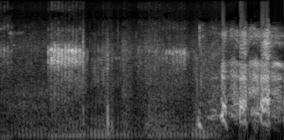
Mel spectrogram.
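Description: A cat purrs loudly right beside the microphone, a continuous low rumbling with a steady pulsing rhythm and a few brighter chirps near the end.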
